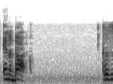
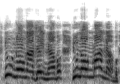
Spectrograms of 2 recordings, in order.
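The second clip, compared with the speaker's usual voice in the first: crying shout; 10 semitones higher than usual. Real, not acted. Confronting her ex on live, shouting and crying. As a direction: shout it through tears at her. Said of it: "upset, crying shout".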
